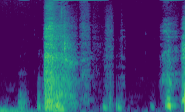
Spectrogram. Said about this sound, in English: It's not true. He loves to sneeze.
